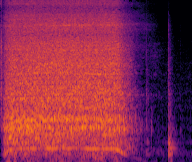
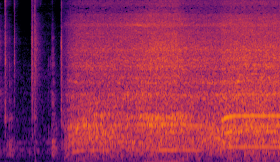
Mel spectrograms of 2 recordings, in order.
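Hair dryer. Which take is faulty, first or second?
first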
